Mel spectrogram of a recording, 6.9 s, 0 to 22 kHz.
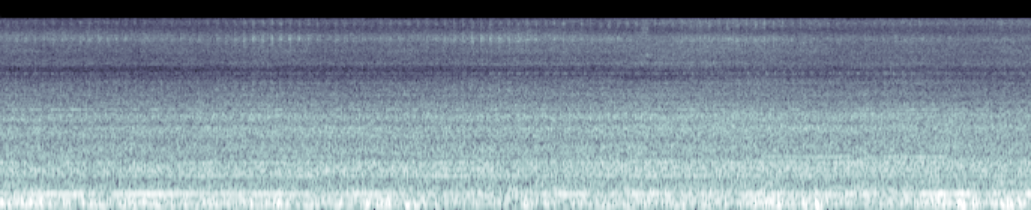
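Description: Indian Railways WAP-7 electric locomotive passing slowly with its passenger coaches: a steady low electric hum over the even rumble of wheels on rail.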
